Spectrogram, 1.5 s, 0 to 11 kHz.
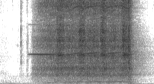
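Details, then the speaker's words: Harbor Freight Bauer 20V electric grease gun, first use: about a second of high motor whir with a faint steady cycling pulse instead of plain pump running; pump stroking normally and grease on its way. "So that sound, you can sort of hear it making a cycling sound instead of just the pump running."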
